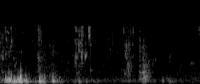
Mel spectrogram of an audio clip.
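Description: Irregular low knocks and scuffs on a small wooden fishing boat as a handline is hauled in hand over hand over the gunwale.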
